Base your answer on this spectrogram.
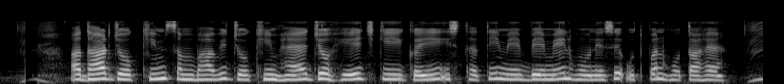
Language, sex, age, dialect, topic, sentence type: Hindi, female, 25-30, Hindustani Malvi Khadi Boli, banking, statement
